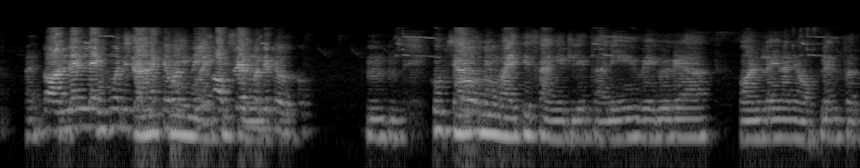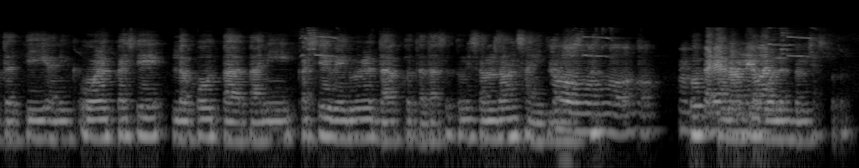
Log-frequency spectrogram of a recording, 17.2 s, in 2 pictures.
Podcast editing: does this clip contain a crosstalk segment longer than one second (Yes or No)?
Yes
